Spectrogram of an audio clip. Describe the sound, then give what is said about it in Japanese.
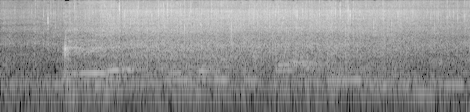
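Marinated offal (horumon) sizzles on an iron griddle, a dense steady hiss flecked with small crackles and pops, with no talking. “美味しそうな音ですね。ホルモン鉄板焼きやってまいりました。”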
